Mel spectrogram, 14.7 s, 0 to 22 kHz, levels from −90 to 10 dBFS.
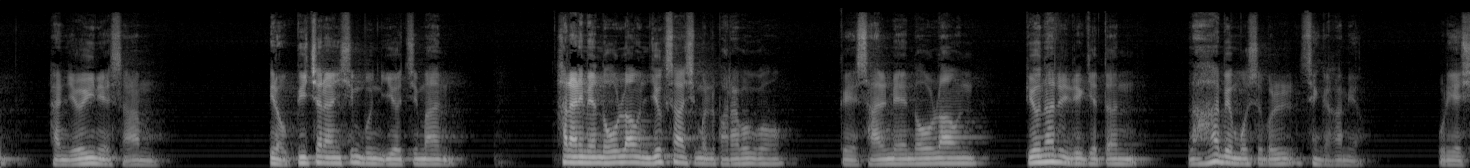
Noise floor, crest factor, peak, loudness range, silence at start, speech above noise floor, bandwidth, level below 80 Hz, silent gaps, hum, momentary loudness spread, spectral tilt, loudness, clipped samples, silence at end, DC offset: -69 dBFS; 26 dB; -6 dBFS; 6 LU; 0 s; 40 dB; 17 kHz; -70 dBFS; none; none; 17 LU; -4.5 dB/octave; -30 LUFS; under 0.1%; 0 s; under 0.1%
